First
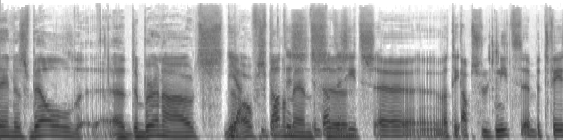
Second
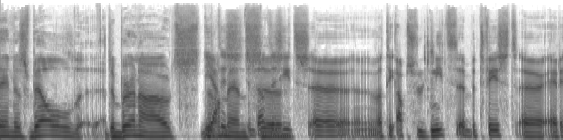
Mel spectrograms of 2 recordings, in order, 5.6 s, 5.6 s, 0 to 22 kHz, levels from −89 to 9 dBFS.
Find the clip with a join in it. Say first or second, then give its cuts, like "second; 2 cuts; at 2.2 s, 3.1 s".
second; 2 cuts; at 1.1 s, 2.2 s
